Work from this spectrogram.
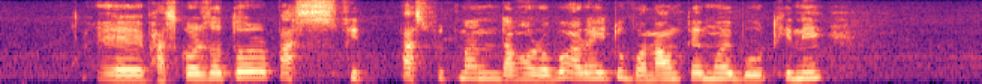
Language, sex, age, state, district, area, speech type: Assamese, male, 30-45, Assam, Kamrup Metropolitan, urban, spontaneous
